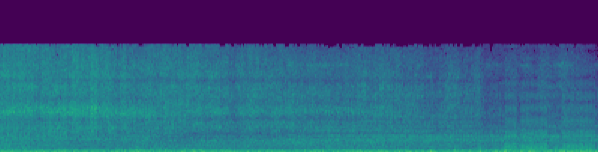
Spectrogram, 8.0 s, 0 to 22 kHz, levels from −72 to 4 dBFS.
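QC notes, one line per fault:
6.75–7.94 s: GSM phone buzz. A hard, raspy buzz enters near the end, pulsing at about 217 Hz with a dense stack of harmonics and no relation to the underlying sound. It sits only about 4 dB below the programme level, so it is plainly audible. The cause is a nearby 2G handset transmitting in bursts. The audio circuitry rectifies each radio pulse into a click train, and the intermittent onset fits a data transfer rather than a call.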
